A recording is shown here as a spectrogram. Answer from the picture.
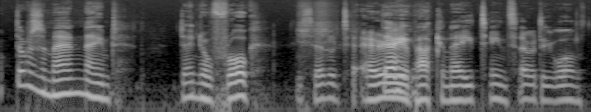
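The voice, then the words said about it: Put-on Irish accent. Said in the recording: “Tis me Irish accent.”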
